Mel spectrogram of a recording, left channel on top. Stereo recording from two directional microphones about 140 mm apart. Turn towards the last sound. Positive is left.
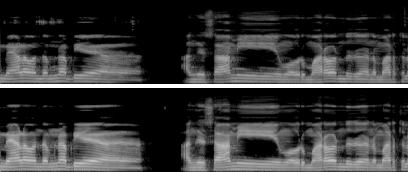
turn(degrees=-15)  # may be behind; listen again after turning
